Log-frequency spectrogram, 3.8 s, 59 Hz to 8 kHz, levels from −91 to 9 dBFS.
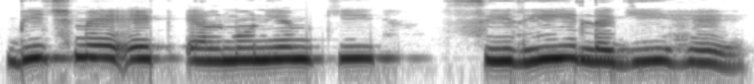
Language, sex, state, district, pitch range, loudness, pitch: Hindi, female, Arunachal Pradesh, Lower Dibang Valley, 230-270 Hz, -12 LUFS, 250 Hz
